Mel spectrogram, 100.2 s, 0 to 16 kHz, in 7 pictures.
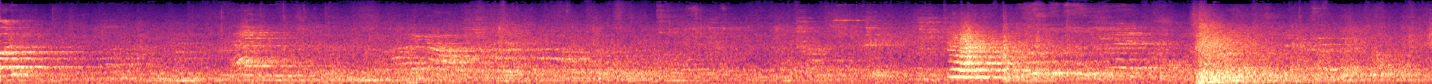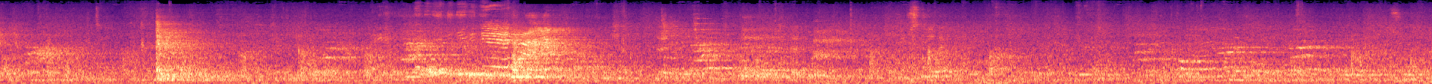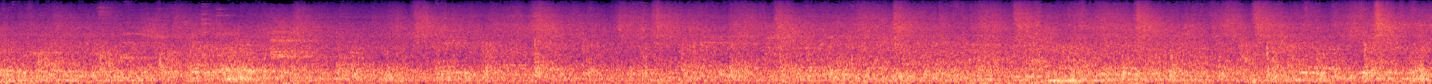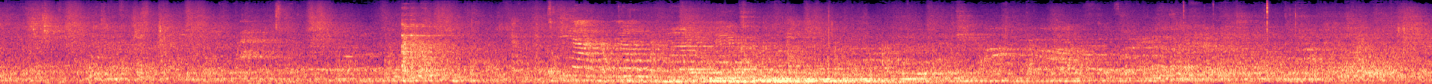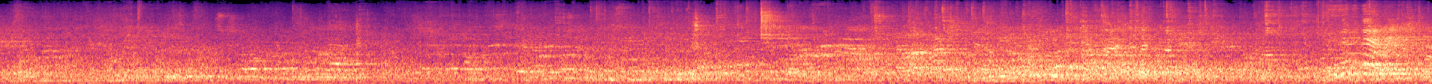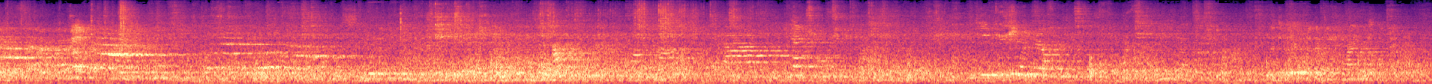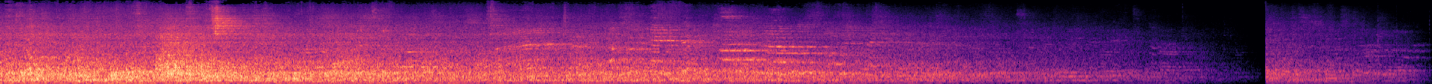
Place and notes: {"title": "Václavská pasáž - Café", "date": "2013-06-02 14:30:00", "description": "In the café of the Václavská passage.", "latitude": "50.07", "longitude": "14.42", "altitude": "213", "timezone": "Europe/Prague"}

